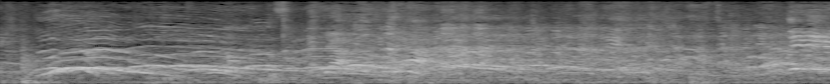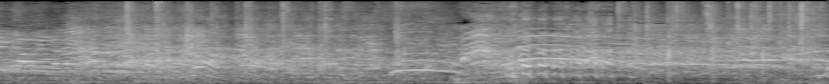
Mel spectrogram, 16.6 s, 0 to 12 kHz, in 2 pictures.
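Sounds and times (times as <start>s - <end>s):
large audience shouting woo row by row: 0.4s - 6.4s, 12.2s - 16.5s
laughter: 0.8s - 16.5s.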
